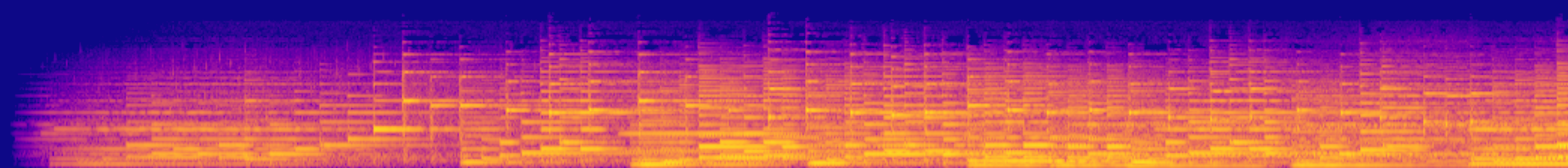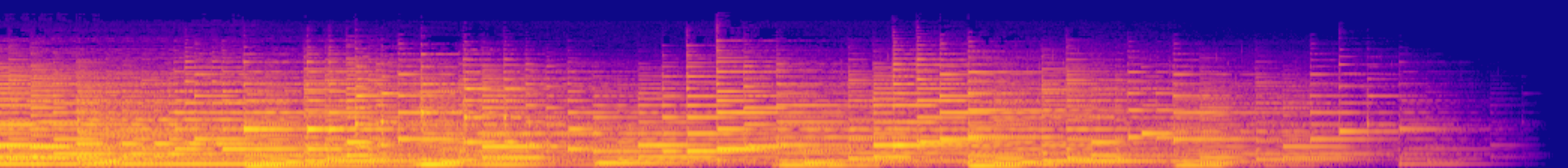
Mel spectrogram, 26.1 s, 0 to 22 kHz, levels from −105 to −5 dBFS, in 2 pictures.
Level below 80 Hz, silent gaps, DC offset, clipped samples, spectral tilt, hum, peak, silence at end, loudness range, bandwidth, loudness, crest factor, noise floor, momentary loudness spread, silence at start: -36 dBFS; none; under 0.1%; under 0.1%; -7.5 dB/octave; none; -2 dBFS; 1.2 s; 8 LU; 8.4 kHz; -17 LUFS; 16 dB; -66 dBFS; 10 LU; 0.5 s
